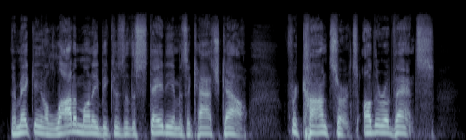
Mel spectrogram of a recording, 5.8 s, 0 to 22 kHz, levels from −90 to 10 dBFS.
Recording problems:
none

